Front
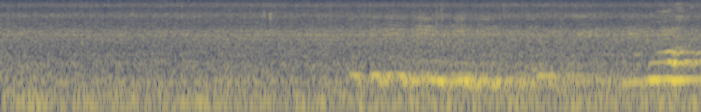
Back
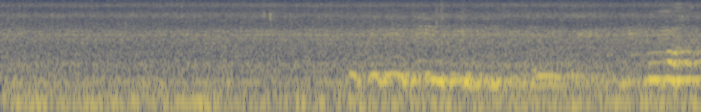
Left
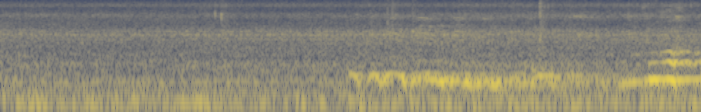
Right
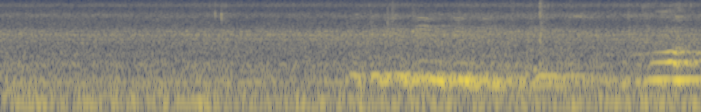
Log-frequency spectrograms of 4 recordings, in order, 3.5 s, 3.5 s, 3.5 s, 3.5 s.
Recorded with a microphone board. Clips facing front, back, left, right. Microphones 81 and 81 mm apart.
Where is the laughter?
135° left, 1.8 m; by 3.4 s 95° left, 2 m.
